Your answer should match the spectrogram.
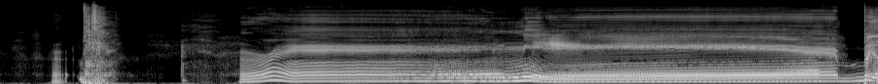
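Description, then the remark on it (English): A person vocally imitates a motorcycle engine, a loud, sustained buzzing drone that revs up in pitch, surges again midway, then holds steady before cutting off, preceded by a few sharp breaths. “Do the motorcycle.”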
